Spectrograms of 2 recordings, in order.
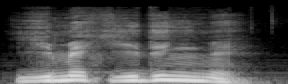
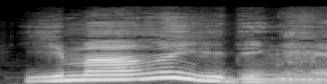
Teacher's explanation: Ama son hecelerde bu sefer E'lerin genişlediğini A'ya döndüğünü görüyoruz. · Shown in: second take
